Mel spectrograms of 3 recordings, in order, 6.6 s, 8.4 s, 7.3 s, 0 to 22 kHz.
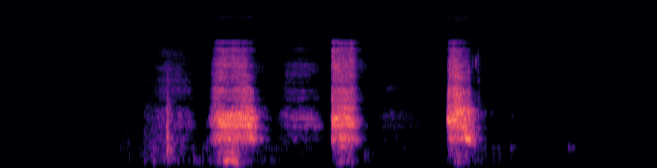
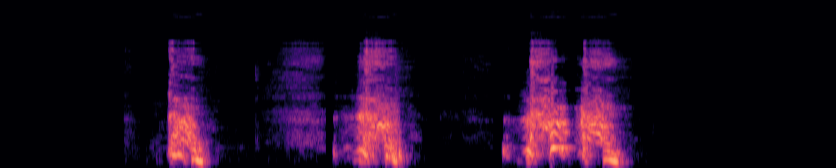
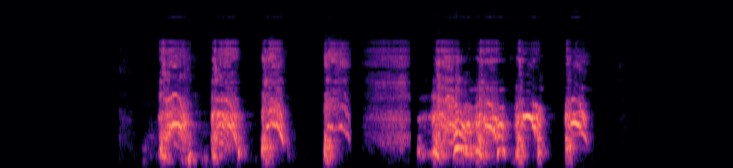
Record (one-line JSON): {"exhalation_length": "6.6 s", "exhalation_amplitude": 20091, "exhalation_signal_mean_std_ratio": 0.33, "three_cough_length": "8.4 s", "three_cough_amplitude": 30649, "three_cough_signal_mean_std_ratio": 0.39, "cough_length": "7.3 s", "cough_amplitude": 26582, "cough_signal_mean_std_ratio": 0.48, "survey_phase": "alpha (2021-03-01 to 2021-08-12)", "age": "65+", "gender": "Male", "wearing_mask": "No", "symptom_none": true, "smoker_status": "Ex-smoker", "respiratory_condition_asthma": false, "respiratory_condition_other": false, "recruitment_source": "REACT", "submission_delay": "3 days", "covid_test_result": "Negative", "covid_test_method": "RT-qPCR"}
